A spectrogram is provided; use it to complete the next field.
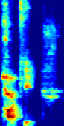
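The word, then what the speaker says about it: Poky: It's pronounced the same as a particular candy that comes from Asia.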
